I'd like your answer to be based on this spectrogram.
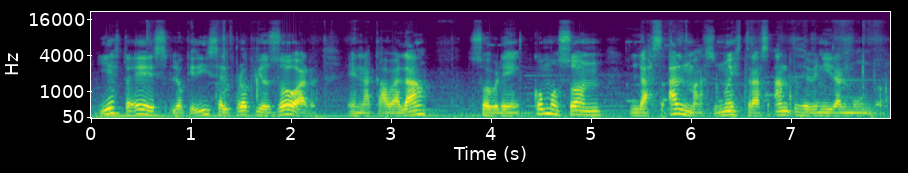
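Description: A man's voice: medium pitch, unhurried, a little mellow, faint music behind. Man giving a short sermon.

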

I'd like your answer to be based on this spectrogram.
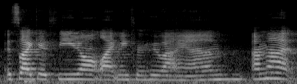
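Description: A woman's voice: on the high side, flat delivery, moderate pace, pushed and bright. A young woman with an Alabama accent chatting casually in a laid-back, blunt, self-deprecating way. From Florence, Alabama, United States. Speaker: interview guest, reality show cast member. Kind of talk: casual chat. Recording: echoey room with faint noise.

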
